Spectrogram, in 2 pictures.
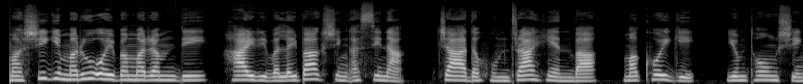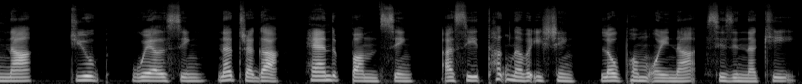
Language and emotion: Manipuri, neutral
